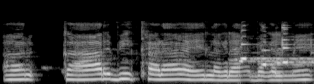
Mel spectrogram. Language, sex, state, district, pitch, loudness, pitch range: Hindi, female, Maharashtra, Mumbai Suburban, 220 Hz, -15 LUFS, 210-235 Hz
